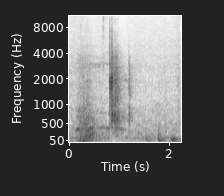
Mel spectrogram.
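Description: Makeup items being handled on a bathroom counter: a brief rustle, then a sharp click or knock a little under a second in, a lighter one just after, and a soft thump near the end.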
